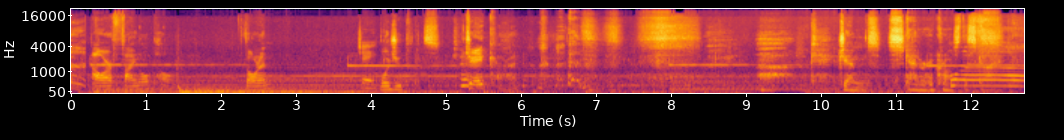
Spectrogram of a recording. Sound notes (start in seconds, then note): 9.1 sighs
